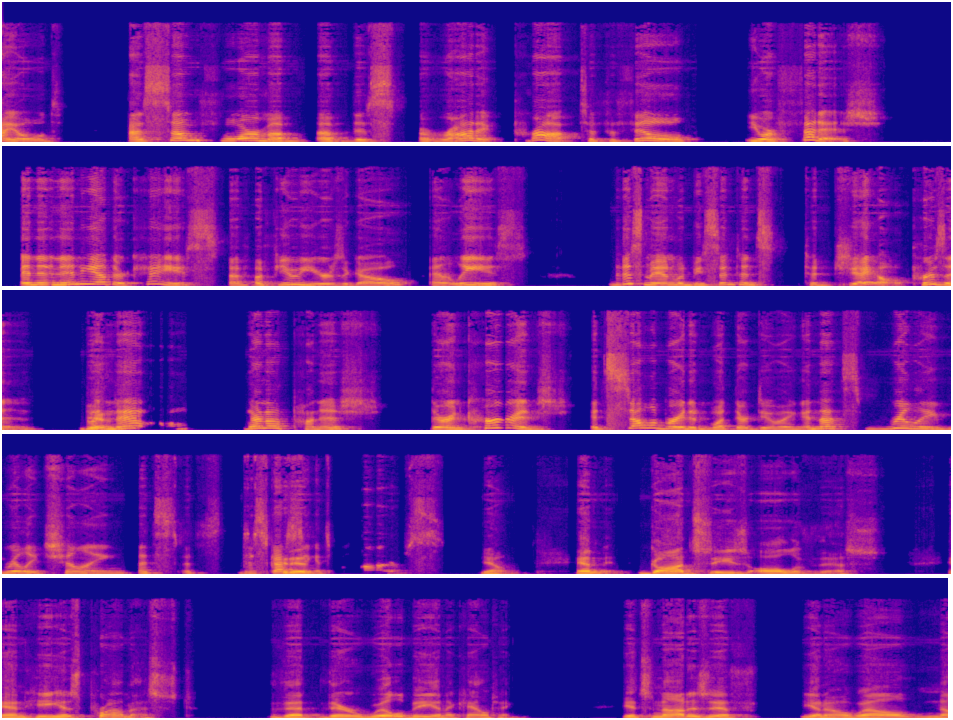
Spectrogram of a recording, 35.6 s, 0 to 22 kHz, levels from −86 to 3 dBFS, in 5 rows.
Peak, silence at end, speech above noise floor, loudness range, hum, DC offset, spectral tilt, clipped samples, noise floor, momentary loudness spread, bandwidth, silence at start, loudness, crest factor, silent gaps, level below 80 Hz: -2 dBFS; 0 s; 60 dB; 3 LU; none; under 0.1%; -4 dB/octave; under 0.1%; -82 dBFS; 14 LU; 19 kHz; 0 s; -21 LUFS; 20 dB; none; -64 dBFS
